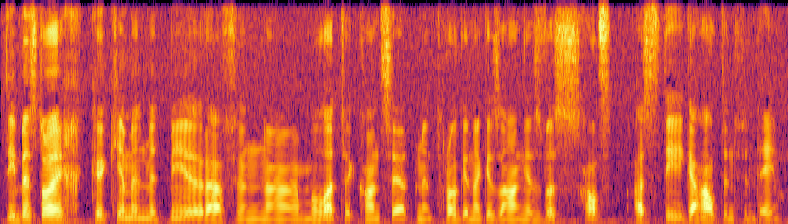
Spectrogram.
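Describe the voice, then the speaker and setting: A man co-hosting a casual chat, halting and searching for words with many pauses. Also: on the low side, faint music behind. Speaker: podcast co-host.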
